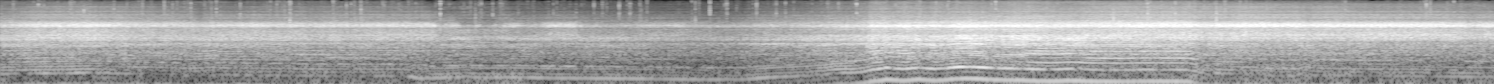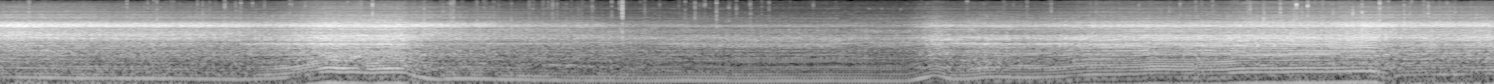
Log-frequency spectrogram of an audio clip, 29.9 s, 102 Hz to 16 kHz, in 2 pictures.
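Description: Honda TRX450R ATV's single-cylinder four-stroke engine running under way. It revs up about eight seconds in and holds there for a few seconds, then eases off. It revs briefly again a little past halfway and picks up once more near the end.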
